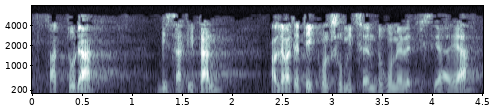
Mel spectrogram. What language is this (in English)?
Basque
